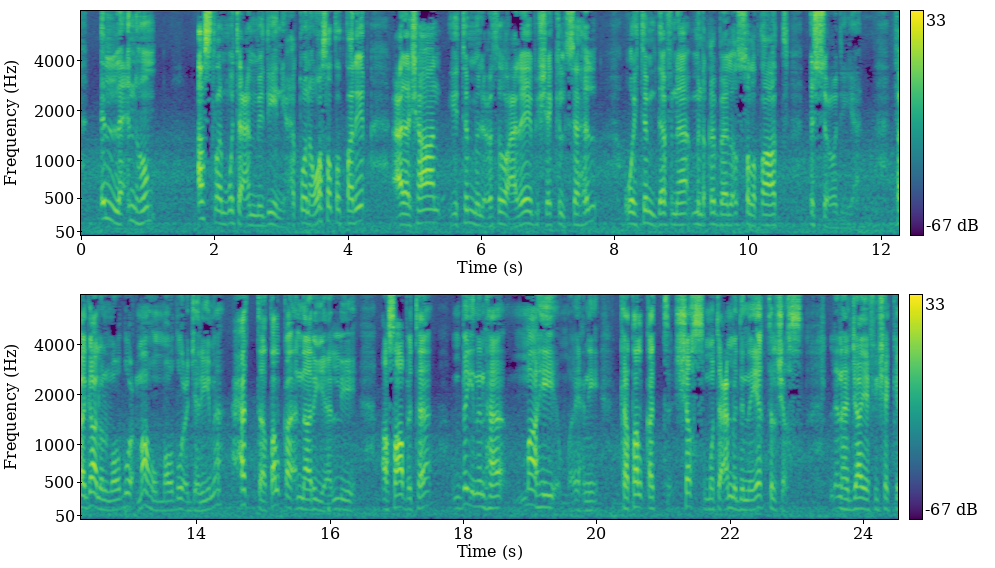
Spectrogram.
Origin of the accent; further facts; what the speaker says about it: Kuwait; وهذا نفس القصص اللي حصلت عندنا في الكويت في بيت السالمية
